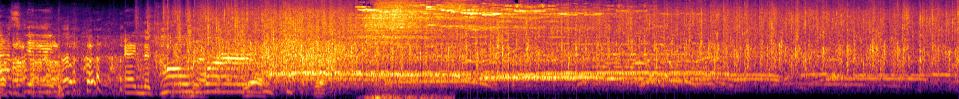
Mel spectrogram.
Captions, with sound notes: The phone basket, and the codeword. (applause) (chimes ringing) (applause) (cheering)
